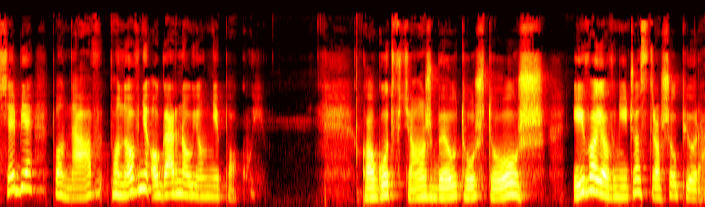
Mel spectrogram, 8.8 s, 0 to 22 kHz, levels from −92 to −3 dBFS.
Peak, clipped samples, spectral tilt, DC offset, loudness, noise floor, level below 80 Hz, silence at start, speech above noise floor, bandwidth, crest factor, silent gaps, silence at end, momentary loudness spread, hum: 0 dBFS; under 0.1%; -4 dB/octave; under 0.1%; -18 LUFS; -67 dBFS; -68 dBFS; 0 s; 49 dB; 17 kHz; 18 dB; none; 0 s; 14 LU; none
